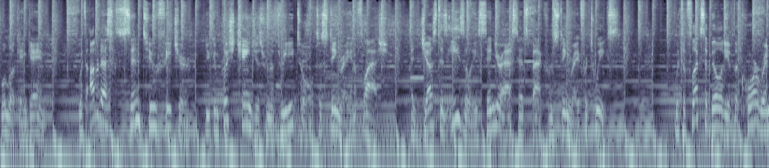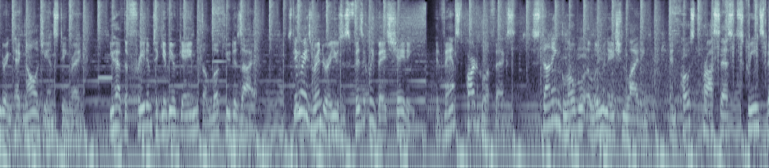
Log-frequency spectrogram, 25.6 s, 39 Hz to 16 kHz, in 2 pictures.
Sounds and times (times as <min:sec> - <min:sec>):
Speech: 0:00.0 - 0:10.4, 0:11.2 - 0:25.6
Music: 0:00.0 - 0:25.6.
